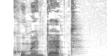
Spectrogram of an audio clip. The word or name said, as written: kommandant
